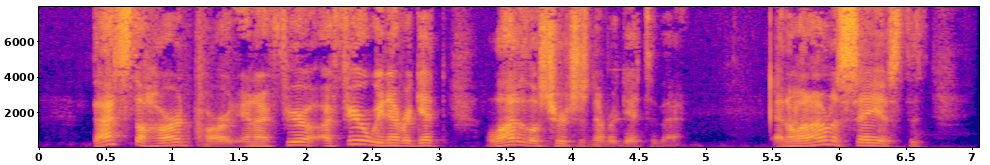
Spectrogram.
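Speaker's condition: No condition

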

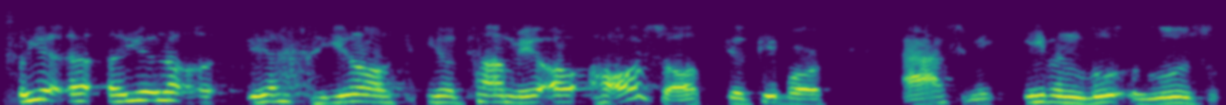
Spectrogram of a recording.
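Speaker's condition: Stutter; stutter since birth, years of therapy incl. marbles in mouth and facial needles, persistent into adulthood; mild stutter, frequent word and phrase repetitions; less stuttering when singing or speaking in cadence, only slight stutter as adult; repeated sounds, repeated words

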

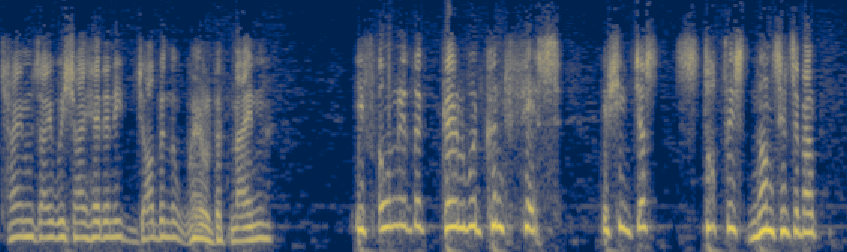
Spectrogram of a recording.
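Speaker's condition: No condition

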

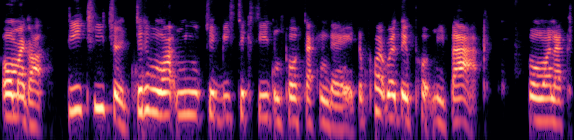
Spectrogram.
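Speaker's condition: Deafness, hard of hearing; communicating and speaking

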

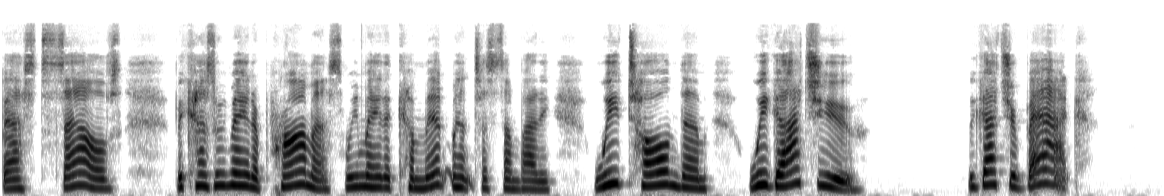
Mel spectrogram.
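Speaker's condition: No condition

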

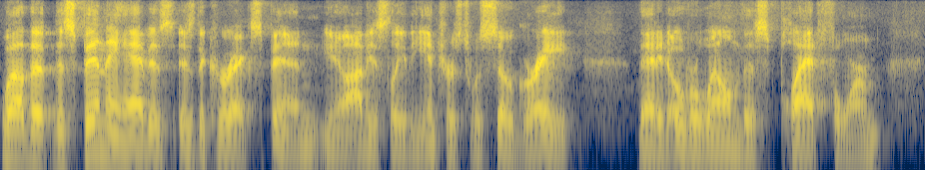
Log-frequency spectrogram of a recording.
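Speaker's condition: No condition

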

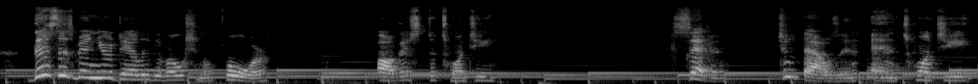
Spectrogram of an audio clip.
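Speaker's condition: No condition

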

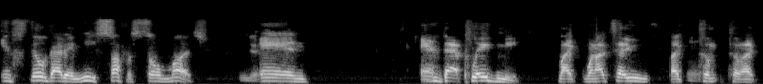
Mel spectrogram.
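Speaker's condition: Stuttering; stutter since about age 4, severe kindergarten through high school and college, lung surgery for severe asthma; turning 36, self-rated stutter about 3 of 10, still audible; stutter reduced from 10 to 3 by self-retraining pitch and speaking rate; repeated sounds, repeated words

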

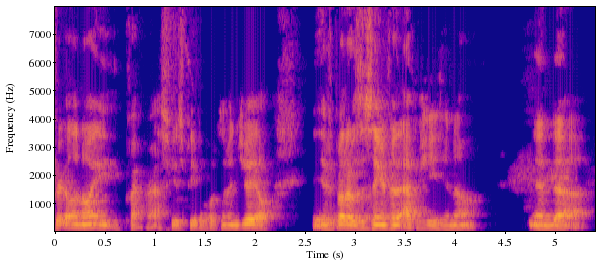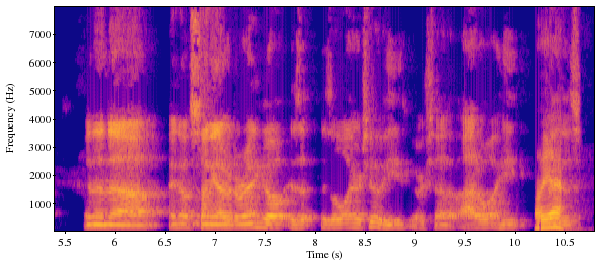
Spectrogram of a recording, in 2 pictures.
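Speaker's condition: Parkinson's disease; 19 years since

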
